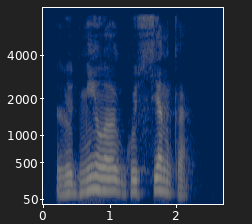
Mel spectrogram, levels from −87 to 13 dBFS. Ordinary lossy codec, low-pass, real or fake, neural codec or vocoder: MP3, 64 kbps; 7.2 kHz; fake; vocoder, 44.1 kHz, 128 mel bands every 512 samples, BigVGAN v2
